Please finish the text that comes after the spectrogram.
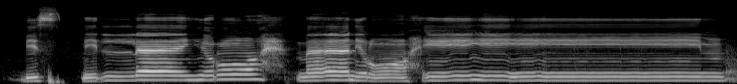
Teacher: Karena huruf sin memiliki sifat ar-rakhawah. Juga huruf sin memiliki sifat as-safir, yaitu keluarnya suara desis · Huruf sin memiliki sifat ar-rakhawah, yaitu bunyi dialirkan. Jadi jangan baca bismillah gitu, tapi dialirkan.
